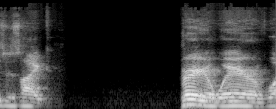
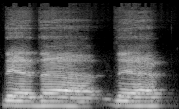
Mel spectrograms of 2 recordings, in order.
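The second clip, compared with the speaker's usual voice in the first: ordinary talk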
